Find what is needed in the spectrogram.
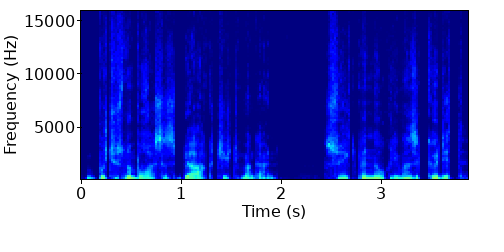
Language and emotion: Kashmiri, fearful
